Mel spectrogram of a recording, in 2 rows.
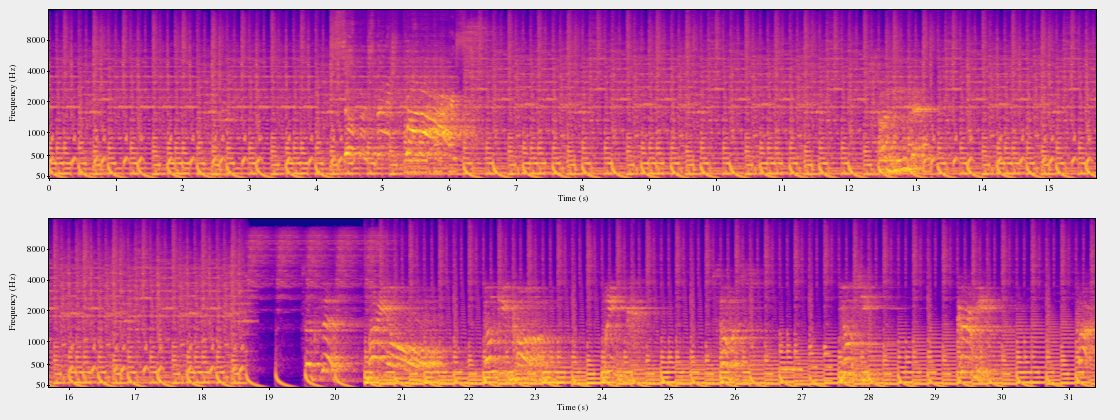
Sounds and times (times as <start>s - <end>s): Techno: 0.0s - 31.4s.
